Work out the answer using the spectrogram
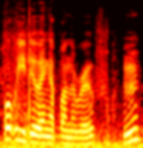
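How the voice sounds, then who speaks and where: A woman's voice: low-pitched, expressive, a little fast, a little mellow. An actress playing a stern, questioning, motherly older woman in a video game, with a scolding manner. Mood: suspicious, scolding. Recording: clearly noisy, ambience behind.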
